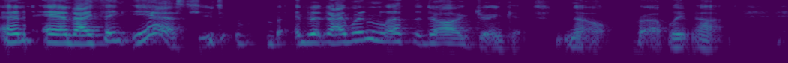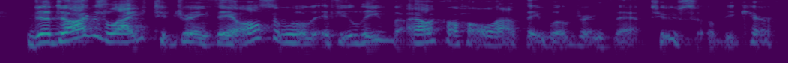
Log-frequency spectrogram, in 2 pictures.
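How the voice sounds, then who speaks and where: A woman's fairly high voice with vocal fry, lively intonation, big swings in loudness and a moderate pace. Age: 90s. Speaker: talk show host. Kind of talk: casual chat. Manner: halting.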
